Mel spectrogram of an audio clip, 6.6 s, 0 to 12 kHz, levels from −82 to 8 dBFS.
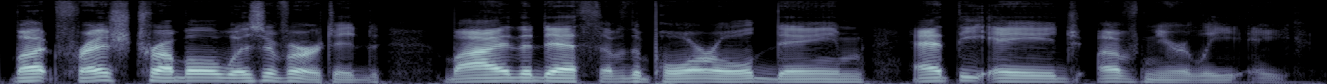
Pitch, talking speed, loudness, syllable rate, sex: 110 Hz, 170 wpm, -19 LUFS, 4.4 syllables/s, male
